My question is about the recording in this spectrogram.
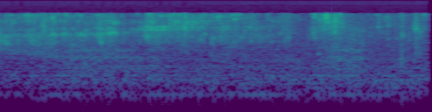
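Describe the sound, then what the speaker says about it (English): Tap water pours steadily over fresh tomatoes in a container during a taste-test demonstration at a masquerade ball, a soft, continuous wash of splashing with no voices. "we're just going to simulate that by pouring some tap water in here"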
